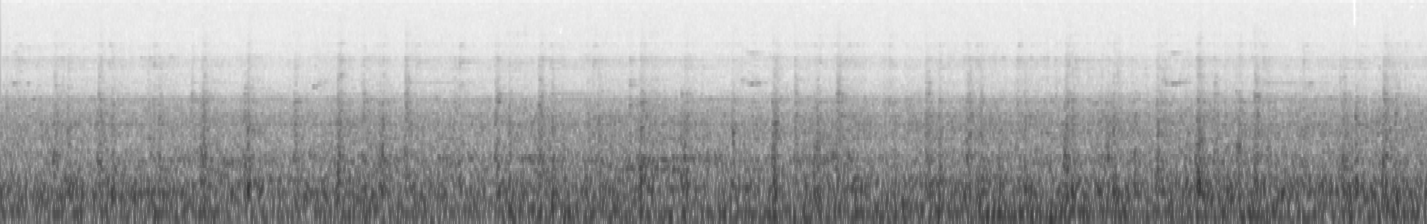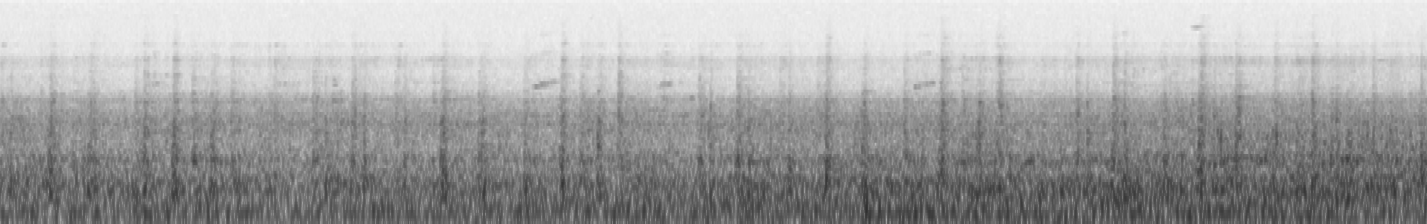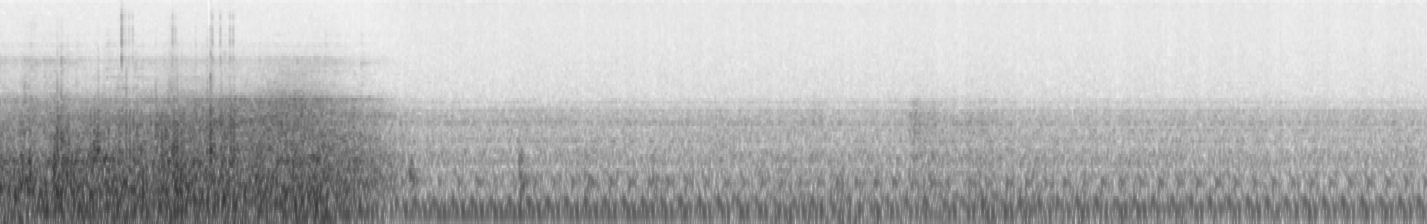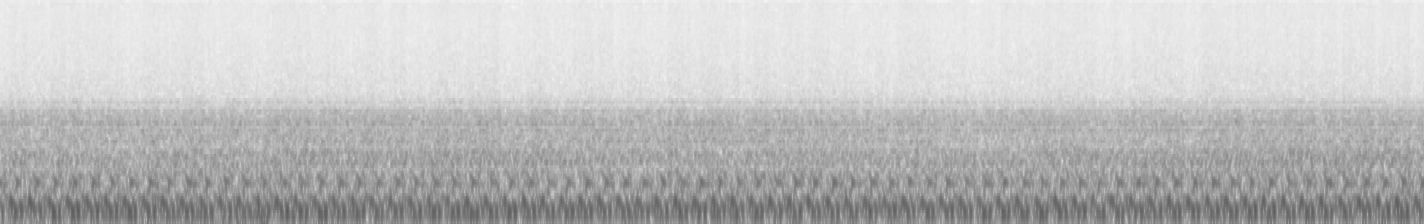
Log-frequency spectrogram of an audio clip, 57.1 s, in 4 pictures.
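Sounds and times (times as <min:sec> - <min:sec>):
wheels clacking over rail joints: 0:00.0 - 0:32.9
freight train rumbling past: 0:00.0 - 0:57.0.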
